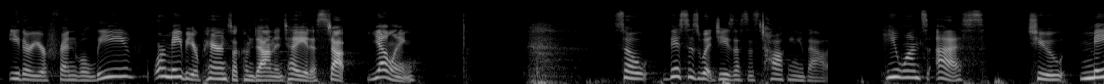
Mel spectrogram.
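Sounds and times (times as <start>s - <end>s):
woman speaking: 0.0s - 4.2s, 6.2s - 11.0s
breath drawn in near microphone: 5.2s - 6.1s.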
